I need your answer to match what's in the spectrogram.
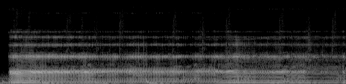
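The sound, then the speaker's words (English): A person makes a sustained, low, creaky croaking sound with the voice as a vocal warm-up exercise, a rough burp-like rasp held steadily for several seconds at fairly even loudness, without any words. “And he said he just, and I had to play it back, he sort of croaks.”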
